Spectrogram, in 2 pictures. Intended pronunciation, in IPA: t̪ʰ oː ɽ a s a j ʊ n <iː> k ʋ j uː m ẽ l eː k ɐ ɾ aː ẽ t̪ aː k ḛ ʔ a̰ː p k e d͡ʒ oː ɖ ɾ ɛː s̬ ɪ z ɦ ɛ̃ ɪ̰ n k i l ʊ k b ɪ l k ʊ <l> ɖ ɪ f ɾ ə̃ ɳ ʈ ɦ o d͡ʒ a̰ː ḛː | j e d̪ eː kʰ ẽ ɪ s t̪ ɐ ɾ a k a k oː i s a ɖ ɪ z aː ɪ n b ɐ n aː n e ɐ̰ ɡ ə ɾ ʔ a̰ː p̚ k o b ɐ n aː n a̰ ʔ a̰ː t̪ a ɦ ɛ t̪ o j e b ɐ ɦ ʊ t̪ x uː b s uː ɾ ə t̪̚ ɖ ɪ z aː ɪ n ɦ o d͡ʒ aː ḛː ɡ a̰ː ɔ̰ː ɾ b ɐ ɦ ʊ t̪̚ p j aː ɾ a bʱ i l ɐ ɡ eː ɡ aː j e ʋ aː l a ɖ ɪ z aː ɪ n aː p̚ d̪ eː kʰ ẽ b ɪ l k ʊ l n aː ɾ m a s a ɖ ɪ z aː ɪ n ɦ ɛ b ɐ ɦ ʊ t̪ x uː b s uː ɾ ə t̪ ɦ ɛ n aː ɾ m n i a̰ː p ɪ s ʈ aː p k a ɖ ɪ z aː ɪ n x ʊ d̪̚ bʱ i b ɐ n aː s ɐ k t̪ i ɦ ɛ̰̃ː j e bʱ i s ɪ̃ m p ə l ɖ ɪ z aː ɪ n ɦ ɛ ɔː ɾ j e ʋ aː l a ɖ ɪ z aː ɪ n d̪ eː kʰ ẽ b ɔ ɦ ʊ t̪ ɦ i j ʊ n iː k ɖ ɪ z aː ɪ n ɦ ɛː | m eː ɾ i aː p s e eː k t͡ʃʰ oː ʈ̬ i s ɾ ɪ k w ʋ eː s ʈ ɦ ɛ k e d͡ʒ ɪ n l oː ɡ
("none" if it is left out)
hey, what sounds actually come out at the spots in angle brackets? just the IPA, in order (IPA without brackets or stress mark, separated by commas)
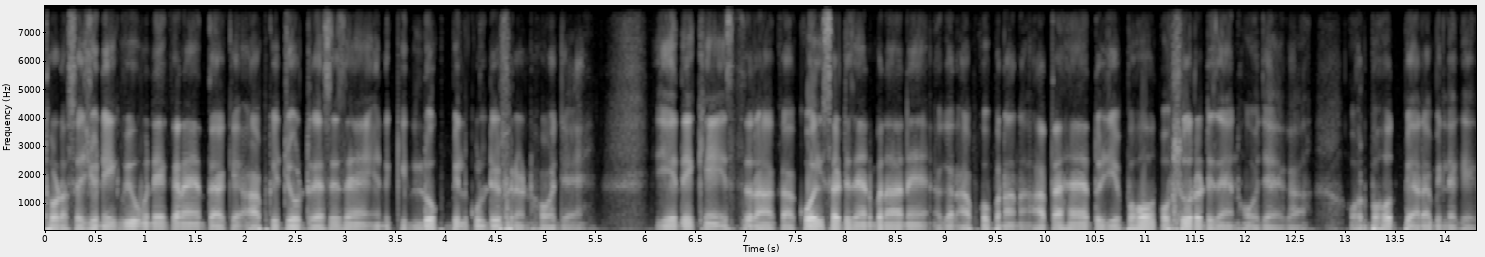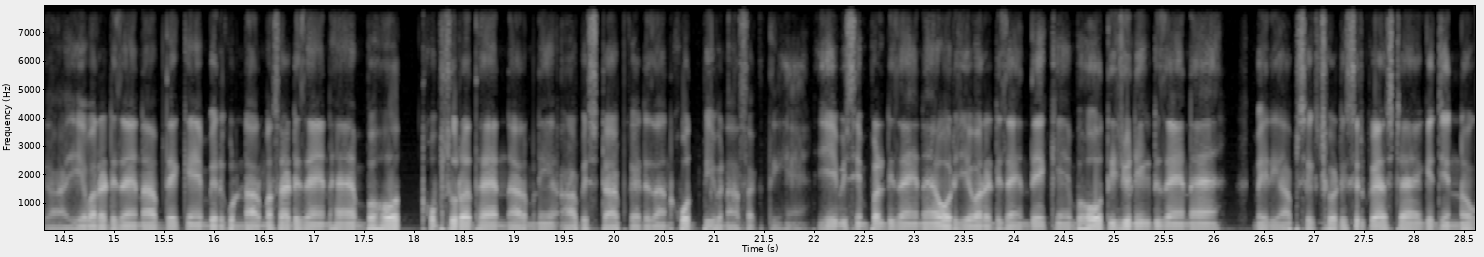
iː, l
